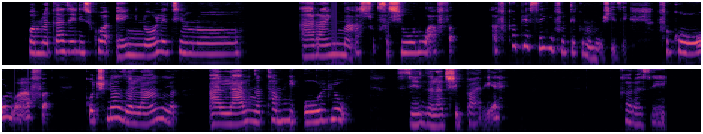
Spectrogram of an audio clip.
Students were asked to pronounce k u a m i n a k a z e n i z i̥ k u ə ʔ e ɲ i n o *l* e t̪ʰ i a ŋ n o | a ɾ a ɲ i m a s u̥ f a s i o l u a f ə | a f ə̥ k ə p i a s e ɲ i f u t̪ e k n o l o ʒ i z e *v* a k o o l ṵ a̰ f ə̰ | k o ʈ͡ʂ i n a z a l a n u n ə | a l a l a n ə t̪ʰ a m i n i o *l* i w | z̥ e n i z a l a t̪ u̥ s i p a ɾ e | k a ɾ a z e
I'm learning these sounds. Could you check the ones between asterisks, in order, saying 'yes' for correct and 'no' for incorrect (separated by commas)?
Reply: yes, no, yes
